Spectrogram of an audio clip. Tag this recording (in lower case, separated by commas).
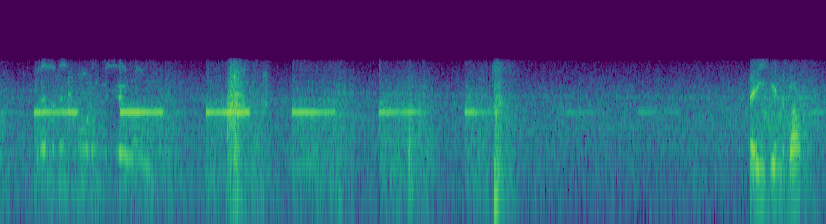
speech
